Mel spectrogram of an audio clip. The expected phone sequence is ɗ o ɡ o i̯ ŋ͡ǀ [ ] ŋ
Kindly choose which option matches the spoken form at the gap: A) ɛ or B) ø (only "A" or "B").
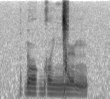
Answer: B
